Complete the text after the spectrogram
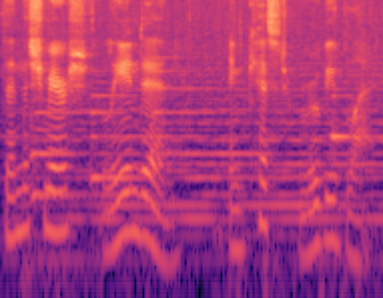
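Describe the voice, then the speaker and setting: A man narrating a radio drama like a storybook, with measured, theatrical delivery. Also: medium pitch, music in the background.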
